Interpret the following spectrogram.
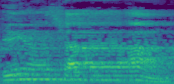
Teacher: Jadi ikhfa itu cara membacanya itu samar itu tidak jelas. Jadi itu non sukunnya itu tidak dibaca jelas, namun dibaca samar.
